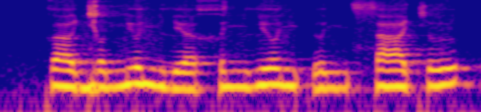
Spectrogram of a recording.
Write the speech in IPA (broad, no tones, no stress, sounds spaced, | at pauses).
k ɐ ɟ ɤ mʲ o nʲ lʲ ɐ x ə nʲ lʲ o nʲ ʔ ɯ nʲ s a c ɯ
